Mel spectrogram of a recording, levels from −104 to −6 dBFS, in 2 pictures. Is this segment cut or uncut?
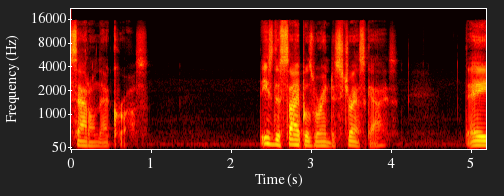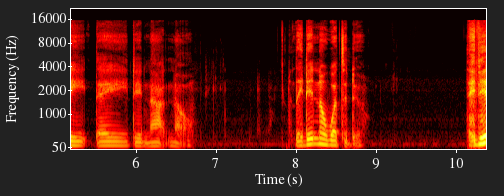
uncut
